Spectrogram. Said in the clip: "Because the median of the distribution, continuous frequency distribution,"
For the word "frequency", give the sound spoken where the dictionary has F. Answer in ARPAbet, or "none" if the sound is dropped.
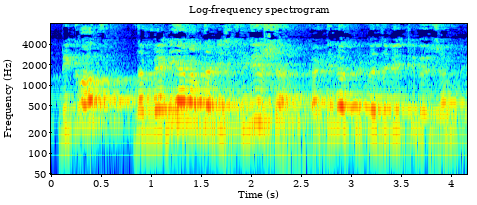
P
